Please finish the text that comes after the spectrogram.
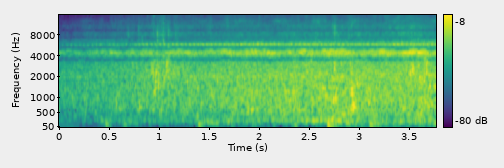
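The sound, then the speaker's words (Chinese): A forest stream at Fushan Botanical Garden, waded through in rain boots, flows with a steady, unbroken rush of water, bubbling and splashing softly throughout, while a thin, constant high-pitched whine hangs above it. No one speaks. “穿着雨靴，跋涉在树林间的溪流，耳边回荡着蛙声、鸟鸣，宛如置身在世外桃源。”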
